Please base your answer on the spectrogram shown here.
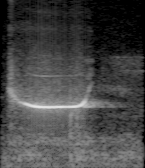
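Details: A pet cockatiel singing along with its owner gives one long, clear whistle that slides down, holds steady, then flicks upward at the end.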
